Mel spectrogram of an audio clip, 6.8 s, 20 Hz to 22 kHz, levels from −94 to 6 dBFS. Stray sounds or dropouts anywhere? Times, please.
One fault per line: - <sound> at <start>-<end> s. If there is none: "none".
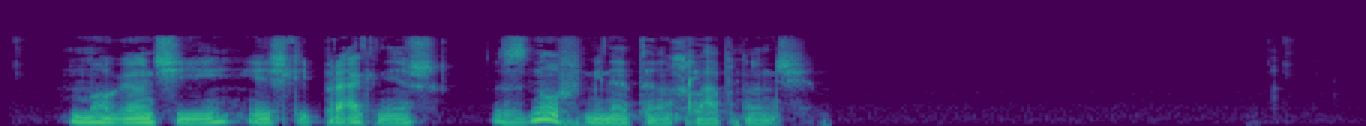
none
